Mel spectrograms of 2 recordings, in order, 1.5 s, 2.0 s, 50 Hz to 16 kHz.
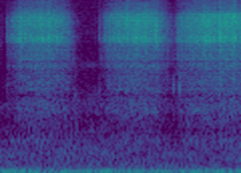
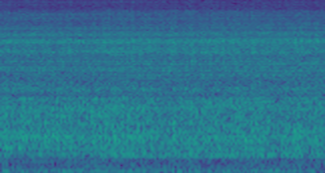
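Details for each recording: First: Three short bursts of high, hissy motor buzz as power goes to the second pancake-drive truck of a customized Alco FA1 model locomotive before it is opened; it runs and sounds half decent, though its brushes were later found stuck. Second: Thin, high motor whir with uneven rattly gear chatter at about four per second on a customized project Alco FA1 model locomotive with two mid-80s pancake drives; it gets power but barely moves. Owner suspects a cracked or split gear, perhaps only one wheel driven.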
